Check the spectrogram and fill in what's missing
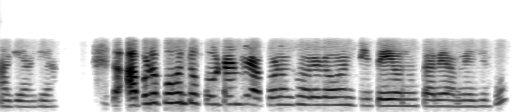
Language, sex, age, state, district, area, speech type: Odia, female, 45-60, Odisha, Sundergarh, rural, conversation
